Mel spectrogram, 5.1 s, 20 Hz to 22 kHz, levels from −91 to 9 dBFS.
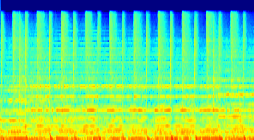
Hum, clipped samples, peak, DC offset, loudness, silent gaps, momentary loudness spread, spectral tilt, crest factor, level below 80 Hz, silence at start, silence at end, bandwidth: none; under 0.1%; 0 dBFS; under 0.1%; -14 LUFS; none; 2 LU; -5 dB/octave; 14 dB; -18 dBFS; 0 s; 0 s; 16 kHz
